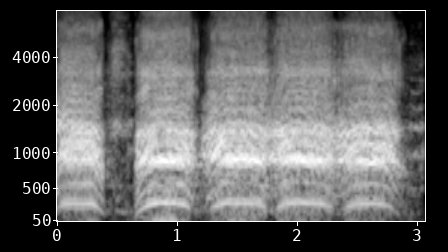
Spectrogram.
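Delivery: loud, low mock screaming of a woman having her hair pulled; mock pained screams. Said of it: "and she's like".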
